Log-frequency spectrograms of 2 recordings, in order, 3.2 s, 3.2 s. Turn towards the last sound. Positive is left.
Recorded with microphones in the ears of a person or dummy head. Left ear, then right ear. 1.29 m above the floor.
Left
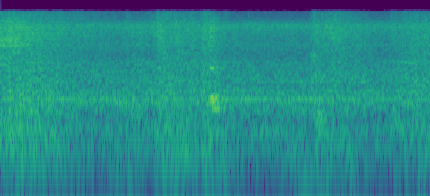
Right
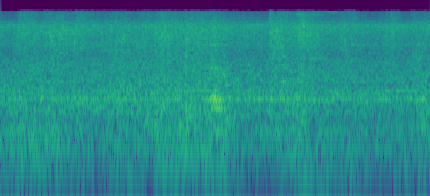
turn(degrees=55)  # may be behind; listen again after turning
